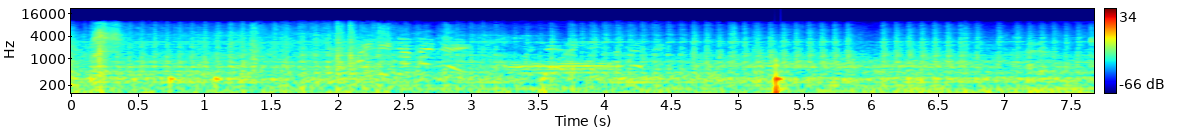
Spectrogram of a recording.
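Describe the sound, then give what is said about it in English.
Gunfire from a shooting video game, a dense stream of rapid shots and clatter running throughout under talk, with one sharper, louder shot standing out in the later part. “Is that somebody to shoot? Spreading bullets.”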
